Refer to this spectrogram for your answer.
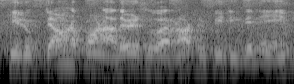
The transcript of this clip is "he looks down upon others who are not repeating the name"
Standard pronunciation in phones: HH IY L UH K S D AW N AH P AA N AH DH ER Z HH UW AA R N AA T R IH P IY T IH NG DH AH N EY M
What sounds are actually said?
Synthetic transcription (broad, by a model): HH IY L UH K D AW N AH P AA N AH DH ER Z HH UW AA R N AA T R IH P IY T IH NG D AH N EY M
